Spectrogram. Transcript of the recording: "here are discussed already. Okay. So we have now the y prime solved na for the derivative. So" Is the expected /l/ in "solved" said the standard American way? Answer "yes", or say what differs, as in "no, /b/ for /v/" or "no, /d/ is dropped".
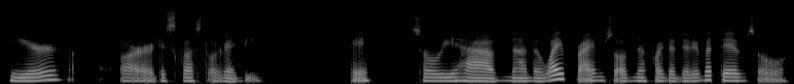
no, /l/ is dropped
